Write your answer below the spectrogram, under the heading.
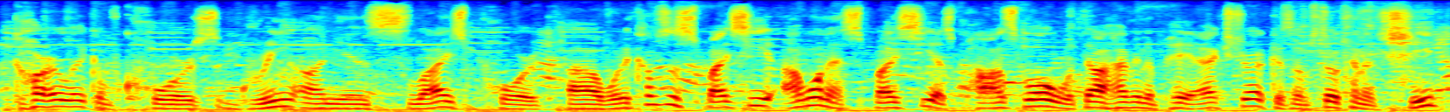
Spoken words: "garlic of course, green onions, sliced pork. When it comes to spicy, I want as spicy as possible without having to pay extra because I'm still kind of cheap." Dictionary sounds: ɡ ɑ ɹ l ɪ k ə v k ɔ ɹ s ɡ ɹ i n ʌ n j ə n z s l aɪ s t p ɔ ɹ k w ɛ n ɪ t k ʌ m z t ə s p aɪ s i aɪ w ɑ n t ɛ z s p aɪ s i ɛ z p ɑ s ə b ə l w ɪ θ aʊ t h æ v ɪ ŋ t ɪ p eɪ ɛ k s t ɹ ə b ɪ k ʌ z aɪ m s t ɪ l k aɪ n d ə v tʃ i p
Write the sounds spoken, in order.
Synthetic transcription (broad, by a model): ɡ ɑ ɹ l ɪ k ə v k ɔ ɹ s ɡ ɹ i n ʌ n j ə n s l aɪ s p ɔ ɹ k w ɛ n ɪ t k ʌ m z t ə s p aɪ s i aɪ w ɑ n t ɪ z s p aɪ s i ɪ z p ɑ s ə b l w ɪ θ aʊ t h æ v ɪ ŋ t ɪ p eɪ ɛ k s t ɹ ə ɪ k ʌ z aɪ m s t ɪ l k aɪ n d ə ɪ tʃ i p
